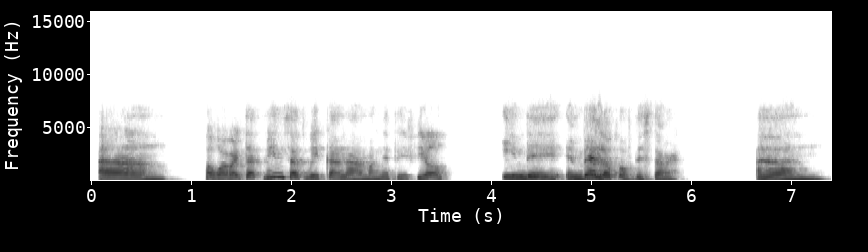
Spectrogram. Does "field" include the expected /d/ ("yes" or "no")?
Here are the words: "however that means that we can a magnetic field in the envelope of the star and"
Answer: no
